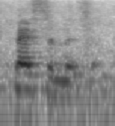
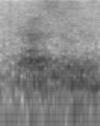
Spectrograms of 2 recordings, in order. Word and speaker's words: pessimism: Usually all English words are four syllables that end in ISM have their primary stress on the first syllable. So say optimism. Optimism. Feminism. Feminism. Feminism. Feminism. Pessimism. Pessimism.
